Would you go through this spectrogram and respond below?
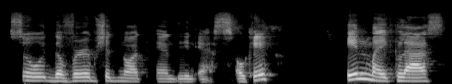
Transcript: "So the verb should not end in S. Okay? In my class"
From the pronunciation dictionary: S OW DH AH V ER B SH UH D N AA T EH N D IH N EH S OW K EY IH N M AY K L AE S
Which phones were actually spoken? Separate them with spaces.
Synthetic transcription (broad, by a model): S OW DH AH V ER B SH UH D N AA T EH N D IH N EH S OW K EY IH N M AY K L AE S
